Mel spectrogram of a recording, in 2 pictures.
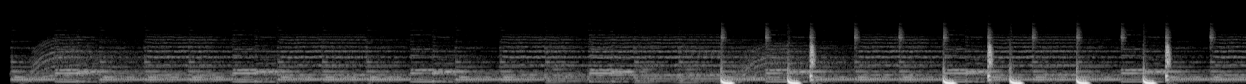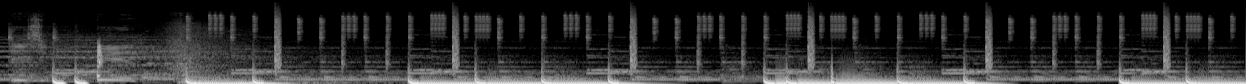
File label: BEAT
